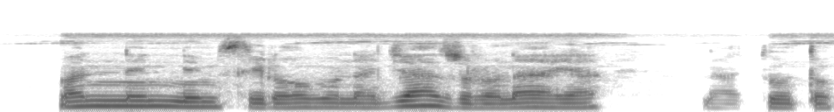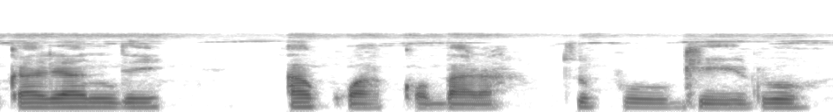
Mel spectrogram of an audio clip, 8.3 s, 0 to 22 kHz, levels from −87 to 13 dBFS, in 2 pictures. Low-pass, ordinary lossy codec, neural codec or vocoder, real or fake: 7.2 kHz; none; none; real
